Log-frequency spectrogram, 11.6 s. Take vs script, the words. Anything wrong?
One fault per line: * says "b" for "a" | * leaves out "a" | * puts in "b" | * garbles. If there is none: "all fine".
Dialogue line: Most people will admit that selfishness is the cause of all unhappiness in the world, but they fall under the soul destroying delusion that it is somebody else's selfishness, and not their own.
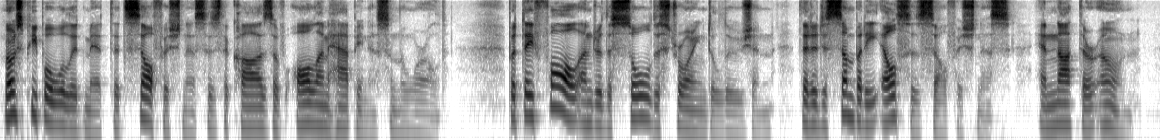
all fine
